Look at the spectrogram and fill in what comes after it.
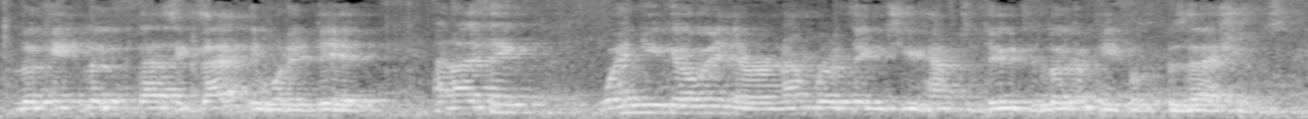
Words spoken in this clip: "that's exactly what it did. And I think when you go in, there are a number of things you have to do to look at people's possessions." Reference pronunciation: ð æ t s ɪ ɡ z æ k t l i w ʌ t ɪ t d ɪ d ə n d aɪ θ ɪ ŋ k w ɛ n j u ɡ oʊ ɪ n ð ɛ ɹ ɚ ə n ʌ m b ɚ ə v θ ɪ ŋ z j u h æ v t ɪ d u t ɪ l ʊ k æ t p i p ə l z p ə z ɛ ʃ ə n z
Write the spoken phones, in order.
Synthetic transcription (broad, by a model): ð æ t s ɪ ɡ z æ k t l i w ʌ t ɪ t d ɪ d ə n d aɪ θ ɪ ŋ k w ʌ n j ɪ ɡ oʊ ɪ n ð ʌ ɹ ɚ ə n ʌ m b ɚ ə v θ ɪ ŋ z j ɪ h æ f t ɪ d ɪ t ɪ l ʊ k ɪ t p i p l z p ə z ɛ ʃ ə n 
